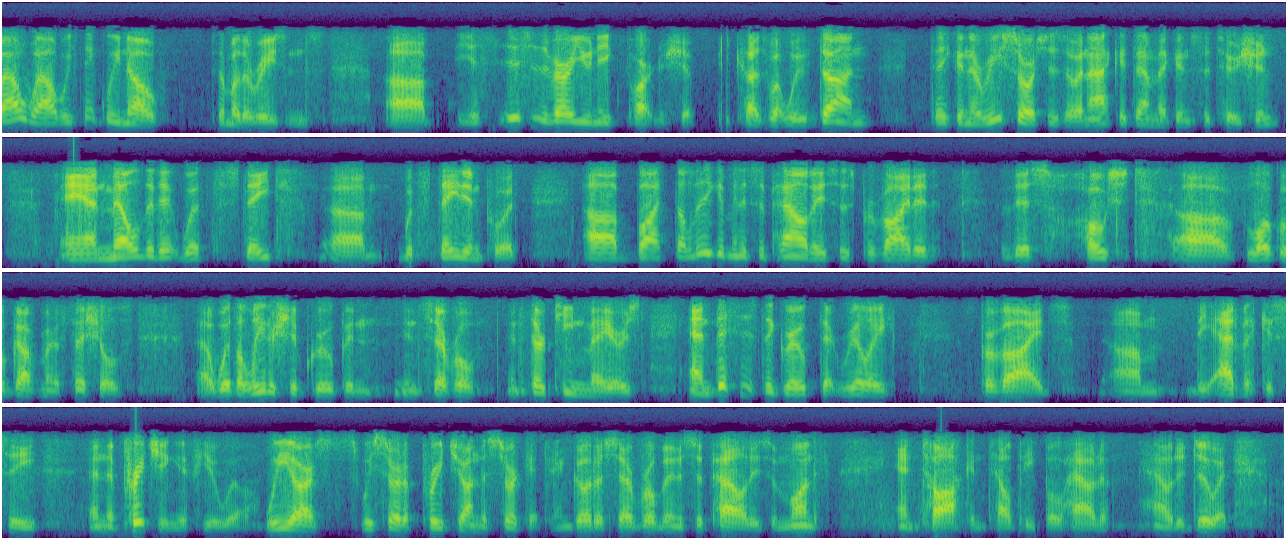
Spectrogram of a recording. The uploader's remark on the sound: Call recorded on January 13, 2011.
